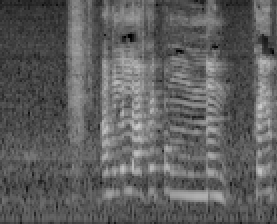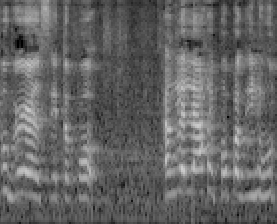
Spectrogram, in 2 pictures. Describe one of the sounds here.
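A young woman speaks emotionally and close up.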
